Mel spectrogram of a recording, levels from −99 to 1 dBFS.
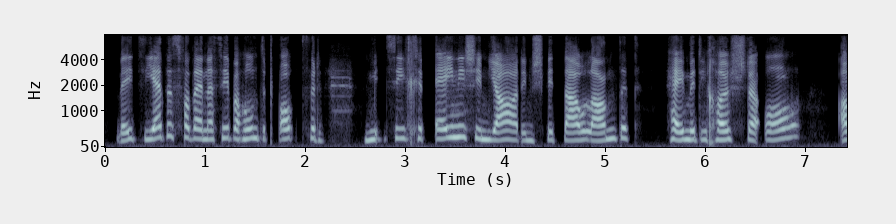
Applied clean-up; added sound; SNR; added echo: neural diffusion model UNIVERSE++.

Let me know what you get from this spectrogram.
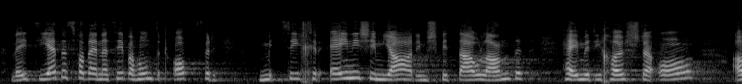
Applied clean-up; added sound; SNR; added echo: none; none; none; none.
